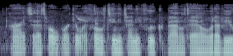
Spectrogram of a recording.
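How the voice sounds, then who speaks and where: At a very fast pace, a dark, mellow voice with ordinary pitch variation comes through dry and close, with no echo. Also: man. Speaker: fishing vlogger. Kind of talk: outdoor vlog narration. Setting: outdoors in a kayak on a lake. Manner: whispering.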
